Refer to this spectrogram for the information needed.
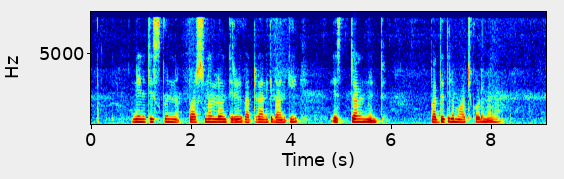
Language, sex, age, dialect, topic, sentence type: Telugu, female, 18-24, Utterandhra, banking, question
